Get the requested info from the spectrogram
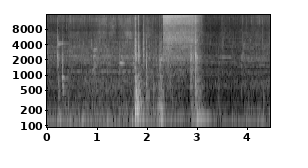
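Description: Backyard roller coaster car clunking into the station at the end of the ride, with a sharp knock a little under two seconds in, then a short burst of hissing lasting under a second.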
